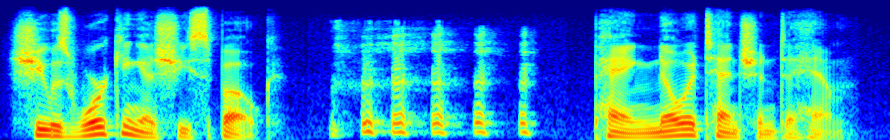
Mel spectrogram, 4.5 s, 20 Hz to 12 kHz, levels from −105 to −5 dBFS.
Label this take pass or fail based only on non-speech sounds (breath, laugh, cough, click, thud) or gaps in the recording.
fail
